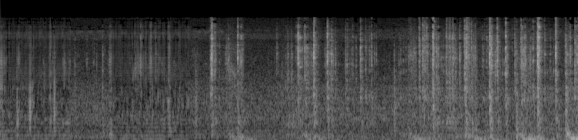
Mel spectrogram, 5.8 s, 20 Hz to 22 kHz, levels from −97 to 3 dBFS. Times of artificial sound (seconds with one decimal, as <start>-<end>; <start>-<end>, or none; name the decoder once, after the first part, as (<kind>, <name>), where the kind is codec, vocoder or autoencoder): 0.0-0.7 (vocoder, BigVGAN v2); 1.1-1.9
